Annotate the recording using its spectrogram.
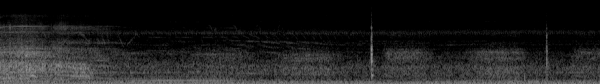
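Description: Electric motor and propeller of an FMS P-39 Airacobra RC model plane at takeoff power, the whine rising in pitch in the first second and then fading as the plane climbs away. A sharp click comes about midway.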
